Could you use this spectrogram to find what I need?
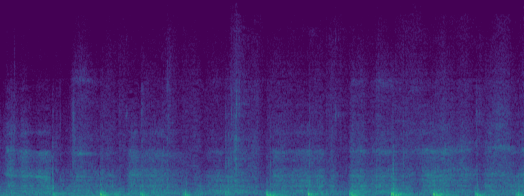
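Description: Footsteps run heavily across a hard floor.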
